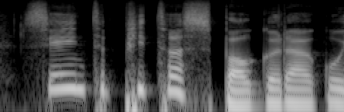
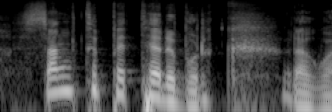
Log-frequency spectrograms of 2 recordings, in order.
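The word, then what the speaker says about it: Санкт-Петербург: 할까요 하나 둘 셋 만약에이 발음을 세인트피터스 버그라고 읽으셨으면 어 영어 좀 하시는 겁니다 근데 그거는 아니고요 상트페테르부르크고 합니다 어미는 상트 배자를 부르고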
